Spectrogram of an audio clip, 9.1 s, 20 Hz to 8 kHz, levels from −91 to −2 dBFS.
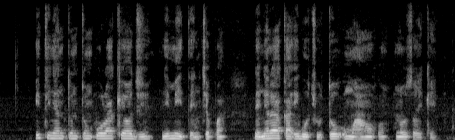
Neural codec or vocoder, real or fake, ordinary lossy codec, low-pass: none; real; none; none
